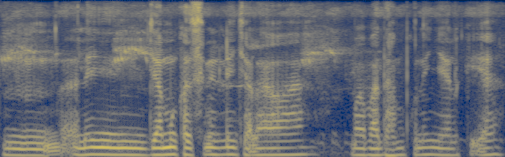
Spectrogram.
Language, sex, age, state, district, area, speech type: Santali, male, 60+, Odisha, Mayurbhanj, rural, spontaneous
